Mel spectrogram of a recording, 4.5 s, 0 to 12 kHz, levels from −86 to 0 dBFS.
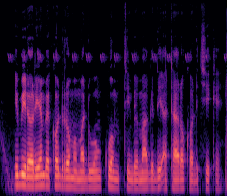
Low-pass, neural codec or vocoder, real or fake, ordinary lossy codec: none; none; real; none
